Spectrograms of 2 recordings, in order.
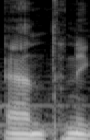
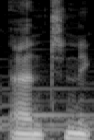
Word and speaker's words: Anthony: in urdu it's okay similarly the words like thompson and thomas and anthony not anthony quinn it is antony quinn because while speaking english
